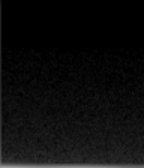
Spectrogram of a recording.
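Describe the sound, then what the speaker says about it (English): A guitar's low E string, plucked alone, rings out with a steady tone slowly fading over a second and a half. "So that's the bottom E string"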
